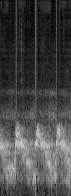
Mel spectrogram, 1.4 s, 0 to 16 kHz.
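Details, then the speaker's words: Fetal umbilical cord Doppler at 31 weeks' gestation, baby head-down and face-down, cord with two arteries and one vein: rhythmic, regular pulsing whooshes at 142 beats a minute; a normal fetal heart rate. "repara que o cordão umbilical são duas artérias de uma veia nós podemos ouvir as batidas do coração no cordão umbilical"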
